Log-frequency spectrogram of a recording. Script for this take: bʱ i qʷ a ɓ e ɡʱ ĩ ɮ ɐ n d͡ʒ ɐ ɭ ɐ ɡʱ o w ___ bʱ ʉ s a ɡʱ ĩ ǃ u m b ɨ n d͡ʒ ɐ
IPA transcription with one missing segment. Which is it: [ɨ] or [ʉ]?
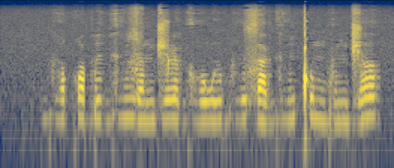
ɨ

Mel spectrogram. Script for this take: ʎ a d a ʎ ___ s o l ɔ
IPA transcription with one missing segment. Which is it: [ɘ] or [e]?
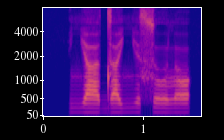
ɘ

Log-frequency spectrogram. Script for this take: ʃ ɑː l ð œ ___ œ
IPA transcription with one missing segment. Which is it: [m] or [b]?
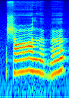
b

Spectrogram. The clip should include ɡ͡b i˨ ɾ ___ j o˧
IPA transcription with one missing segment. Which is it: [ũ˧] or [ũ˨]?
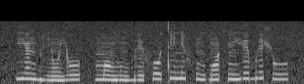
ũ˨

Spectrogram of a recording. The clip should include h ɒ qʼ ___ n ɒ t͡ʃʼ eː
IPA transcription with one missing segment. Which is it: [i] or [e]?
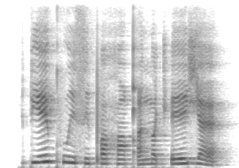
e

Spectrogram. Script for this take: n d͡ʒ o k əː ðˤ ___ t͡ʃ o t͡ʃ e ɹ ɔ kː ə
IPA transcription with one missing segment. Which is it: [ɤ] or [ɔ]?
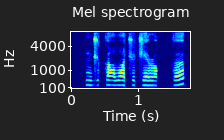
ɤ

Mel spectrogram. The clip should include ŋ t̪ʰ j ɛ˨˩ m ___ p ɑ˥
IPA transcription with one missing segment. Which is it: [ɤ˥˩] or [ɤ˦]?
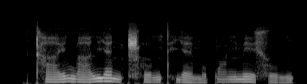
ɤ˦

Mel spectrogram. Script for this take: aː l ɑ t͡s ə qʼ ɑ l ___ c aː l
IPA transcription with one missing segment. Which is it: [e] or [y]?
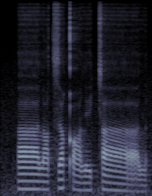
e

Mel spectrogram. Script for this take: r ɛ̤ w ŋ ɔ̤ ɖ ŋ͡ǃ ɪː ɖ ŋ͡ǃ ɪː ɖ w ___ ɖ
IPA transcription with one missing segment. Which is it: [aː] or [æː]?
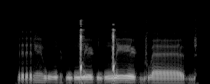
æː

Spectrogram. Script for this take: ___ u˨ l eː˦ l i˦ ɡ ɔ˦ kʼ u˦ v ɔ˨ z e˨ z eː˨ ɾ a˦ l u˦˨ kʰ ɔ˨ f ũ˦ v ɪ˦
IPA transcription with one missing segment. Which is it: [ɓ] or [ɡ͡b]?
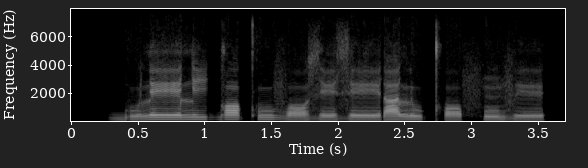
ɡ͡b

